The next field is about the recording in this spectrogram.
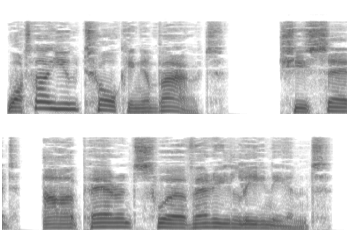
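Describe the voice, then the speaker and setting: A man's voice: mid-range voice, lively intonation, measured pace, fairly bright tone, dry recording, clean studio sound. A man reading a scripted practice passage aloud as a model reader.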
